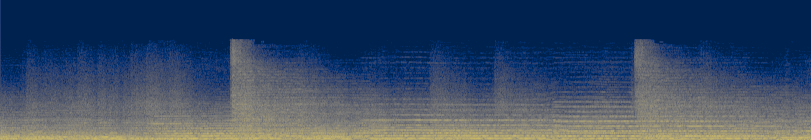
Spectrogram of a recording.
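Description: School concert band playing sustained chords on flutes, clarinets, trumpets, baritones and tubas. A cymbal crash rings out about two seconds in and another near five seconds.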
